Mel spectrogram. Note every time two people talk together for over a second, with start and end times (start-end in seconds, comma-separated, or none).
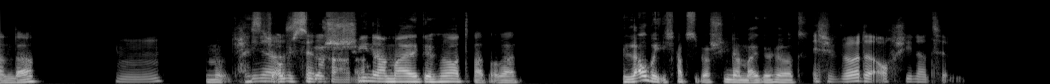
2.3-3.7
